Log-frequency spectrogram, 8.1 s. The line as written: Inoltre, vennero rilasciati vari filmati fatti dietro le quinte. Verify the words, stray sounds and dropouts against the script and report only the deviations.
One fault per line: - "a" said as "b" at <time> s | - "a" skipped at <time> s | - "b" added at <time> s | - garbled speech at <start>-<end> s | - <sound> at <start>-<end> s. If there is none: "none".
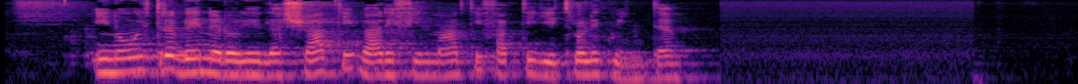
none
